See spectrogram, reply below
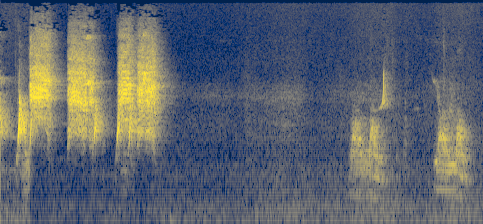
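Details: Quail calling: three loud, harsh, buzzy bursts in quick succession, then a pause and two softer raspy notes, over a quiet background.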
